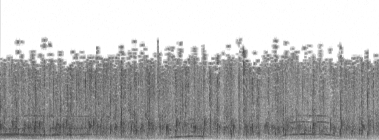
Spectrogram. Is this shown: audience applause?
yes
